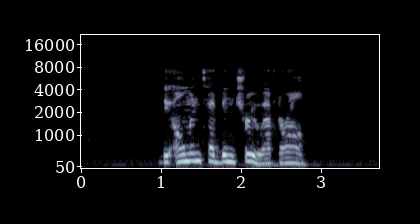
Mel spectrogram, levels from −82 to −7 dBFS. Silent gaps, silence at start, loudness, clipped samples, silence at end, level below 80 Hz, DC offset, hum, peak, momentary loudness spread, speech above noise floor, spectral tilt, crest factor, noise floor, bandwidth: none; 1.05 s; -28 LUFS; under 0.1%; 0.9 s; -70 dBFS; under 0.1%; none; -14 dBFS; 7 LU; 45 dB; -5.5 dB/octave; 16 dB; -72 dBFS; 8 kHz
